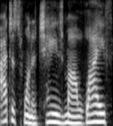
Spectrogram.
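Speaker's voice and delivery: put-on pleading voice. Retelling how a person from jail begged for help: imitating someone pleading. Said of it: "begged, they pleaded".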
